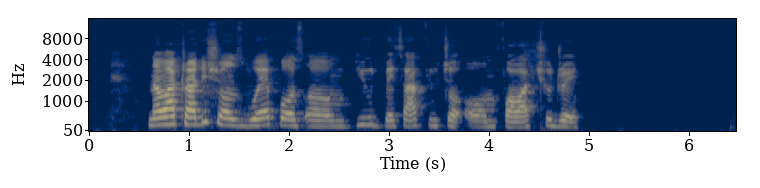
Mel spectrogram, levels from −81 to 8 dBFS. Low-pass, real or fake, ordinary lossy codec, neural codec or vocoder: 14.4 kHz; real; none; none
